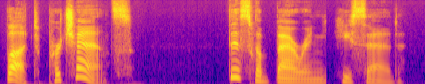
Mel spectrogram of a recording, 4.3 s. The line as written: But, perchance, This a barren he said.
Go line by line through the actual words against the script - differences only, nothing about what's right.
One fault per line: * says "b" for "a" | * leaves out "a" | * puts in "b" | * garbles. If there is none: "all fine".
all fine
